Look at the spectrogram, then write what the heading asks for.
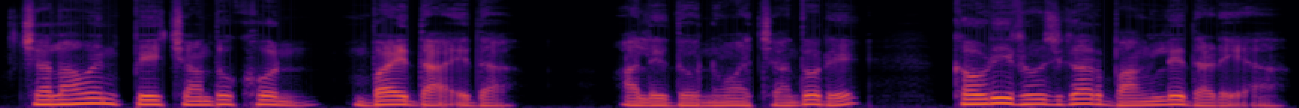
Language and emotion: Santali, sad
